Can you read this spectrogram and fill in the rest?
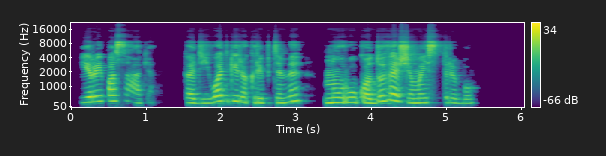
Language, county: Lithuanian, Telšiai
